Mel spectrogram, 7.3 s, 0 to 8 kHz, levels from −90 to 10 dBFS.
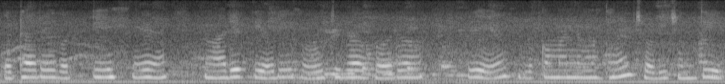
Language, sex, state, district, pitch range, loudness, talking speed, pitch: Odia, female, Odisha, Malkangiri, 230-260 Hz, -15 LUFS, 85 wpm, 250 Hz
